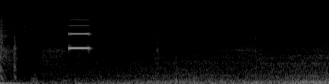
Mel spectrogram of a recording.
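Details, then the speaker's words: Toyota Prius hybrid with 332,000 miles, keyless start: one short, high beep in a quiet cabin as it switches on. This is the normal ready chime and the car is ready to drive. "ah voila he's ready to go"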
